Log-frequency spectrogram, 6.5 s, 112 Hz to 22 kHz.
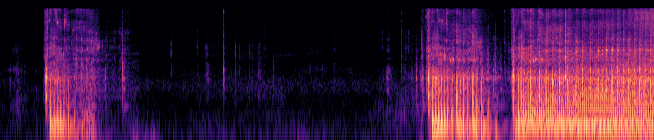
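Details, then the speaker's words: Stihl 011AV chainsaw that fires up and runs but poorly; the low jet was turned all the way in, so the owner suspects limiters restricting adjustment. A quick burst dies, then a restart into a steady high buzz, off-tune. "well I mean it fires up and it does in fact run"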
